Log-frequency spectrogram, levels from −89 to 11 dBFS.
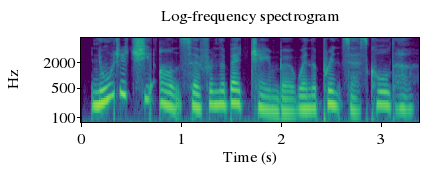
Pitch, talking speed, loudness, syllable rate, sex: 195 Hz, 215 wpm, -18 LUFS, 5.5 syllables/s, female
